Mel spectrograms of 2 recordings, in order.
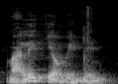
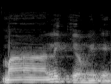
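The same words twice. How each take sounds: First: The first vowel of Malik is short. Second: The first vowel of Malik is held long. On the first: This is the reading used in Morocco. "Di Maroko pendek" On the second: This is the reading used locally.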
